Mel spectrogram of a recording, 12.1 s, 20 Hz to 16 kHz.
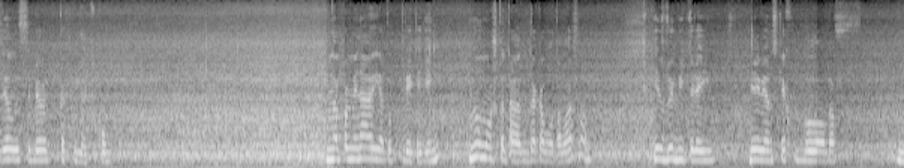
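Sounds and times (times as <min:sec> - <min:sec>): electric kettle heating water: 0:00.0 - 0:12.0.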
